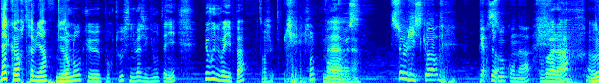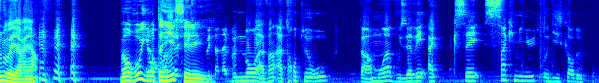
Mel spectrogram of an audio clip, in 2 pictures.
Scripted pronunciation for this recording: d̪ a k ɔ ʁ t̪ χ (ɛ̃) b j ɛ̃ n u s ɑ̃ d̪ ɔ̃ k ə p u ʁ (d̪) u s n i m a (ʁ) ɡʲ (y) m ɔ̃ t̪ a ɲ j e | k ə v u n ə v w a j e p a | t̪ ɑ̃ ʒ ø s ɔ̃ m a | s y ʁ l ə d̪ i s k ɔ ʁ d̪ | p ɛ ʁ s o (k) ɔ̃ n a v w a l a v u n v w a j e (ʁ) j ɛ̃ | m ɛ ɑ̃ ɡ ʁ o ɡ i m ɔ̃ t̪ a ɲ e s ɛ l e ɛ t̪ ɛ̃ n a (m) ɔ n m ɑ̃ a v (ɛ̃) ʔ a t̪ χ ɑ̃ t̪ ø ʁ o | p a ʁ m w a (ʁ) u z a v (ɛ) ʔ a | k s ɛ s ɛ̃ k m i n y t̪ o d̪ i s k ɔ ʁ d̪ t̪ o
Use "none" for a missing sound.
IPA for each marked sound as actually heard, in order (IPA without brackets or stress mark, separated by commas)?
ɛ, t̪, ʒ, i, k, ʁ, b, ɛ̃, v, e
